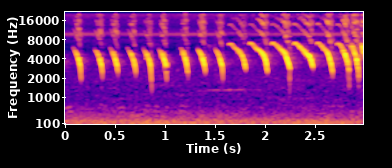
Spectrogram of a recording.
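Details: Rapid descending chirped notes from a Belgian canary in song training, about five per second, steady and loud over a quiet background.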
